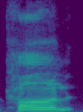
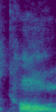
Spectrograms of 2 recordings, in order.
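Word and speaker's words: Cohn: Are you calling him Khan, like jokingly, or are you just saying Khan because you don't know if that's the right pronunciation of his last name? Because it's Cone, right? It's Grant Cone.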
